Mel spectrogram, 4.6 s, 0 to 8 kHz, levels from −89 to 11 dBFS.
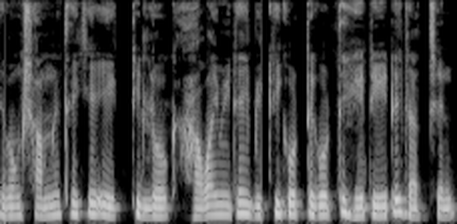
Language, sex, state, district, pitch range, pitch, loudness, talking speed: Bengali, male, West Bengal, Dakshin Dinajpur, 120-140 Hz, 130 Hz, -16 LUFS, 170 wpm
